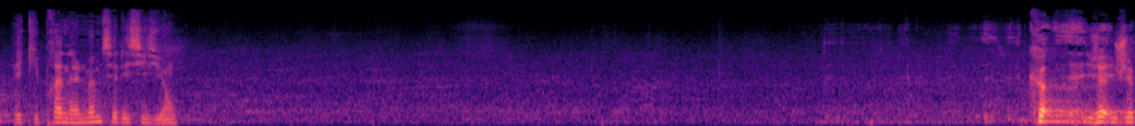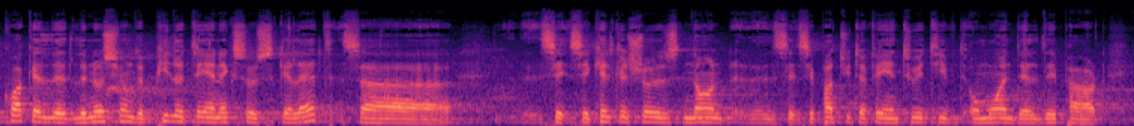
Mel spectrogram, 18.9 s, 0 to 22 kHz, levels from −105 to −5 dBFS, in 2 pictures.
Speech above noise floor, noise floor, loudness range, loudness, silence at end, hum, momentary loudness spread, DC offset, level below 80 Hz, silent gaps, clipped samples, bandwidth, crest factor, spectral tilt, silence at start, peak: 31 dB; -66 dBFS; 10 LU; -35 LUFS; 0 s; none; 13 LU; under 0.1%; -70 dBFS; none; under 0.1%; 16 kHz; 24 dB; -4.5 dB/octave; 0 s; -14 dBFS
